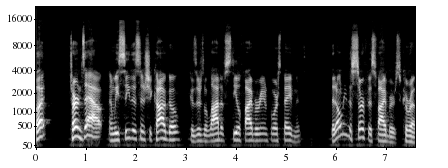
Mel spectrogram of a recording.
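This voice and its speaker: A man's bright, sharp tone and lively intonation on a very clean recording with a silent background. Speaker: conference presenter, pavement engineering researcher. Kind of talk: conference presentation. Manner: fast.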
